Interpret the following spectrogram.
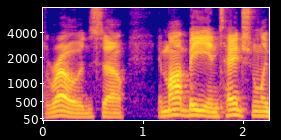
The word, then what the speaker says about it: Rhodes: town of our holds I I believe it's called Rhodes Mr Milo roads now don't you try and correct my their pronunciation I know how it's pronounced not stood in English I I reckon the townsfolk would have a better idea of what that there's called and they told me it was called roads so it might be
